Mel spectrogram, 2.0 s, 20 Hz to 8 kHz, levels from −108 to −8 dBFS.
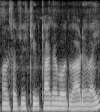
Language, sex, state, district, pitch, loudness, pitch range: Hindi, male, Bihar, Lakhisarai, 130 Hz, -33 LUFS, 125-130 Hz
